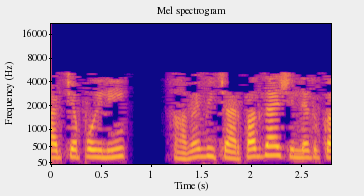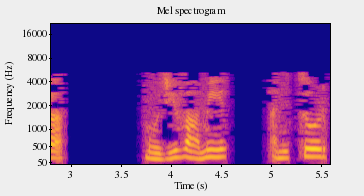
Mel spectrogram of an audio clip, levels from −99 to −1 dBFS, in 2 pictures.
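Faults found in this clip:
Low bit depth without dither, throughout: gritty, signal-following distortion on speech, noise roughly 25 dB below it; likely undithered rounding to about 6 bits, so error tracks the waveform.

MP3 compression, throughout: heavy watery, swirling artefacts and smeared attacks, nothing above 5.3 kHz; likely a very low bitrate encode, around 16 kbps, with weak frequency lines dropped frame to frame.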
